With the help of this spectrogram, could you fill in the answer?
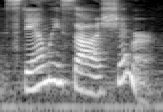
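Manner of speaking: plain reading voice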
